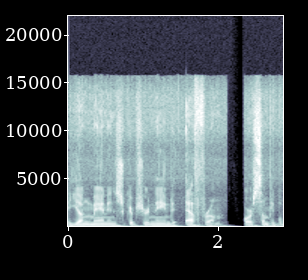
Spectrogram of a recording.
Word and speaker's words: Ephraim: And in this video series, we'd like to tell you the story about a young man in scripture named Ephraim, or some people pronounce his name Ephraim.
